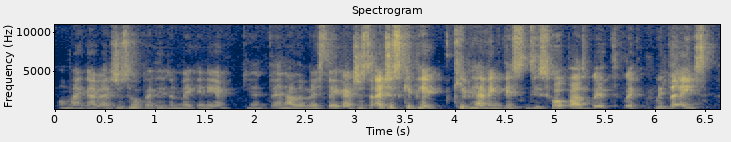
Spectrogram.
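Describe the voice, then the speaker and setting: A woman's voice: fairly low pitch, steady tone, fairly quick, roomy sound. A woman co-hosting a casual podcast chat, playful and teasing, often restarting her words.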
